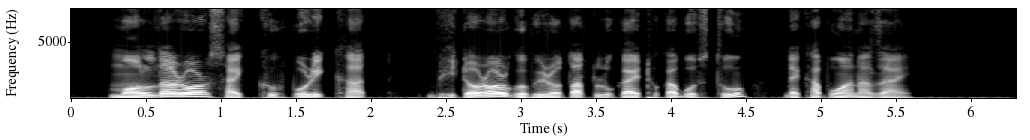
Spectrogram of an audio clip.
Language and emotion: Assamese, neutral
